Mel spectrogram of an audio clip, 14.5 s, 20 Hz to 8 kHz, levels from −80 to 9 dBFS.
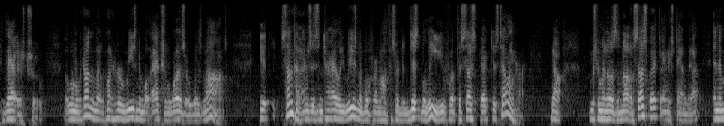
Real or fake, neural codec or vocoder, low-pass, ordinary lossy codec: fake; codec, 16 kHz, 2 kbps, FreqCodec, smaller model; 7.2 kHz; AAC, 48 kbps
